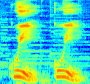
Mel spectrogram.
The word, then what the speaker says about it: qui: 끼도 아닙니다. sei qui 우이 우랑 이를 빠르게 발음하셔야겠죠.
